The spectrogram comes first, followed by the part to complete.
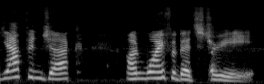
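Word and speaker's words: Yapıncak: We have Andrea Lemieux, who is going to be talking about, if I say it correctly, Yapincak on Winephabet Street, right?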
